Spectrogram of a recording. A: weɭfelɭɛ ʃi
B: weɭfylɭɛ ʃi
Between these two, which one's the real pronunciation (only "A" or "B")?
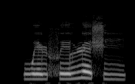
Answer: A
